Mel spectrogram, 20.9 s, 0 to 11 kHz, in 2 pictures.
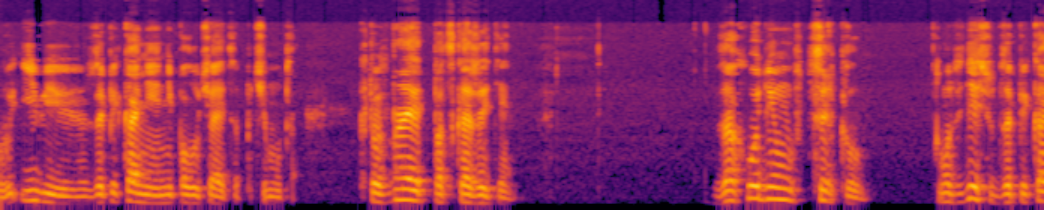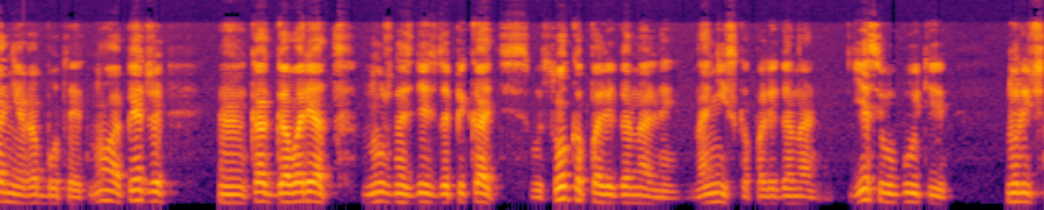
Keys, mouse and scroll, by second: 7.0 click, 9.3-13.0 scroll down 6.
